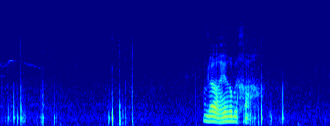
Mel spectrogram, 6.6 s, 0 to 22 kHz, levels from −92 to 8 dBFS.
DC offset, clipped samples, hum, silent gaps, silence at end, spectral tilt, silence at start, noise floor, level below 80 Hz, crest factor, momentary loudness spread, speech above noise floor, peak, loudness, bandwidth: under 0.1%; under 0.1%; none; none; 0.9 s; -8 dB/octave; 0.15 s; -74 dBFS; -76 dBFS; 22 dB; 22 LU; 34 dB; -26 dBFS; -44 LUFS; over 20 kHz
